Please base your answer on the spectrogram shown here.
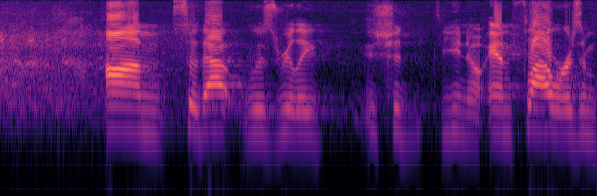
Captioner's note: laughter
